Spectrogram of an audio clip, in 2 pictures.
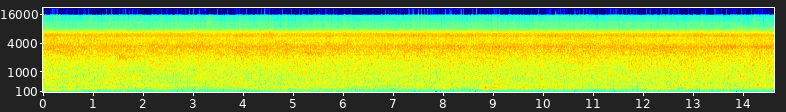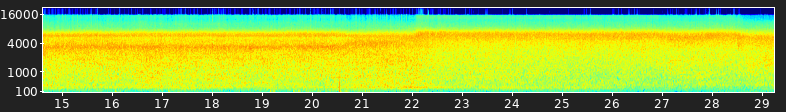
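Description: Water rushing steadily from a 1½-inch float valve inlet into a concrete water tank, a loud hiss that brightens a little about three-quarters of the way through: the valve is open and the tank is filling.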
